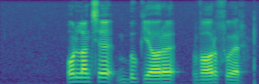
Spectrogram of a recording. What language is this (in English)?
Afrikaans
